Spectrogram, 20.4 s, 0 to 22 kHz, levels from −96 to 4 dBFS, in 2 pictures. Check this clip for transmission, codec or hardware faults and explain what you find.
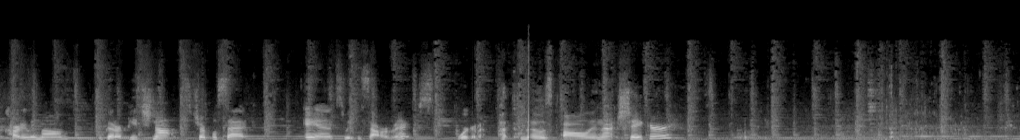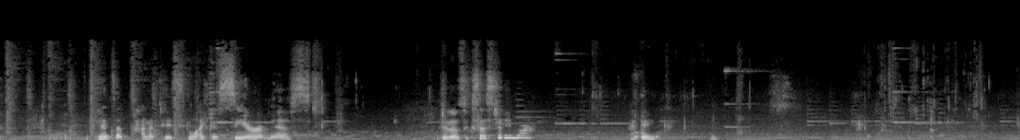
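An overlap between stream segments fault occurs three times, at 5.12 s, 11.12 s and 17.11 s. Each one falls where two stream segments meet: their time stamps overlap, so the player trims the shared span even though that sound was never duplicated. Only a few milliseconds disappear each time, and the waveform jumps across the gap. Each is heard as a brief click or tiny skip, repeating every 6.0 s with the segment length.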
